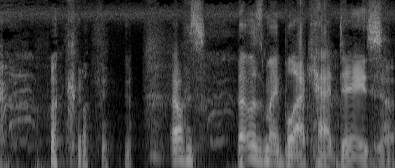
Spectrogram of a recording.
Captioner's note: laughs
